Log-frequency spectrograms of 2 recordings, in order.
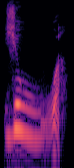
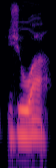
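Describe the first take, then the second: First: The middle vowel sound is held and doubled. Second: The middle vowel sound is short and single. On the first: The speaker calls it right. "the shadda is doubling the sound of the u" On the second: The speaker calls it wrong. "we're not saying jua"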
